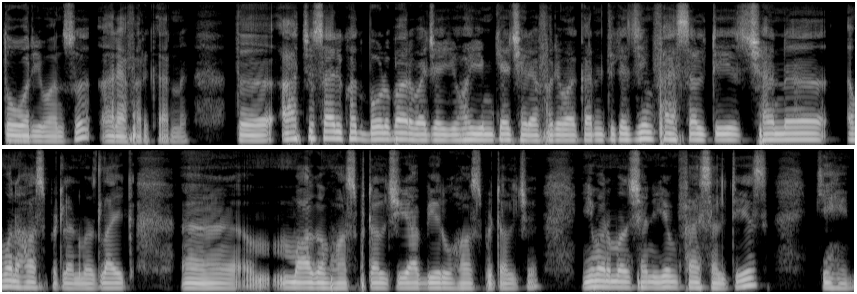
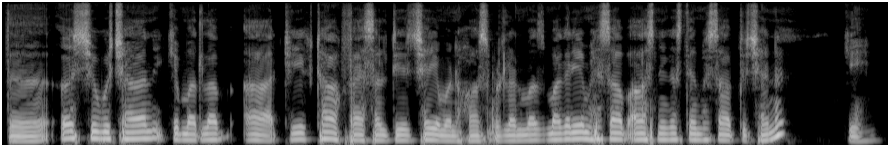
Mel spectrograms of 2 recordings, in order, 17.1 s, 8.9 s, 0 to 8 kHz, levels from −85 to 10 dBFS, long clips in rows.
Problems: background sounds at intervals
